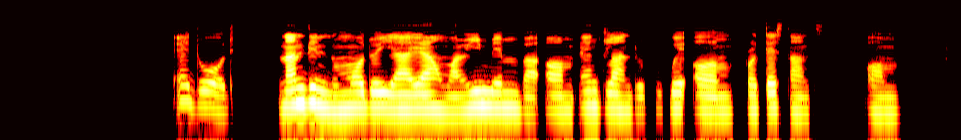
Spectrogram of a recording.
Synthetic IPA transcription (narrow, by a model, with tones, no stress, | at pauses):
e˦dwɔ˨d | na˨n̩˦dɪ˦n̩˨dʊ˨m̩˦ɔ˦do˦ja˦ja˦ŋʷa˨ɾi˦me˦m̩˦ba˨ʔɔ˨m̩˨ɛ˦ŋ˦ɡla˨n˨do˨kʷu˦k͡pe˦ʔɔ˨m̩˨pɾo˨tɛ˦sta˨n˨t | ɔ˨m̩˨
